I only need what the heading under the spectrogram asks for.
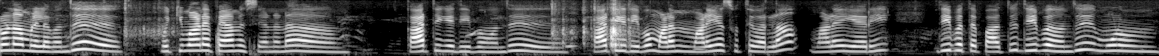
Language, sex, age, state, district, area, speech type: Tamil, female, 30-45, Tamil Nadu, Tiruvannamalai, rural, spontaneous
